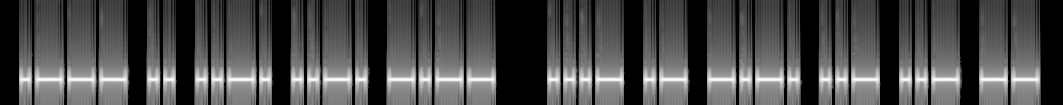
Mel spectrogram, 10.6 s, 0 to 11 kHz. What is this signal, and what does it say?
Morse code, heard as a keyed tone, about 15 wpm, 700 Hz. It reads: JIFFY VACUUM
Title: Pangram Challenge v2 - 15wpm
